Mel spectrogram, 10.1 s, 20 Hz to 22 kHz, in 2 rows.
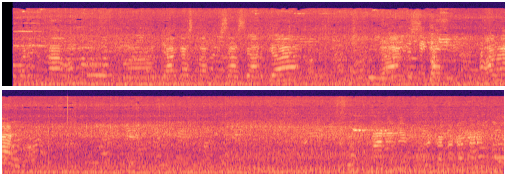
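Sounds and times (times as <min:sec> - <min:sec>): people talking: 0:00.1 - 0:10.0.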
